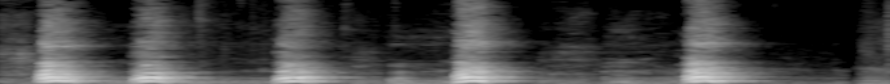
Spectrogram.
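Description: Beagle barking five times in loud, separate barks at uneven intervals: fearful alarm barks at a balloon that has frightened her.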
